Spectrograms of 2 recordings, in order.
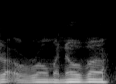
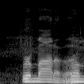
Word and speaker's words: Romanova: There he finds Romanova in bed waiting for him. – Your streak of mispronouncing names continues. – Yeah. What is her name? – Romanova.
